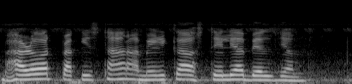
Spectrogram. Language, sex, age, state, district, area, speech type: Assamese, female, 45-60, Assam, Jorhat, urban, spontaneous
